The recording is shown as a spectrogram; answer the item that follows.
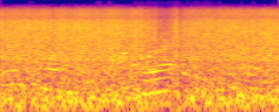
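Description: Rushing water of Kuang Si waterfall near Luang Prabang, Laos, a steady broadband roar filling the scene without pause, close and loud.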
